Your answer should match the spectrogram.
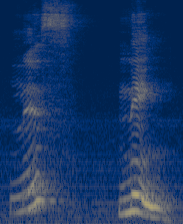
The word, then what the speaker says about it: listening: hear the all memory listening this is an interesting word because it is a word that you omit the sound of the t but this is actually the letter that is completely omitted as in listening you don't really say listening or even less you don't say listening you say listening you don't hear the t and you don't hear the e lis ning how about camera you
